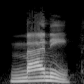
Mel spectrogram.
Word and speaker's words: many: like we did in many, M-A-N-Y, the correct pronunciation being many.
